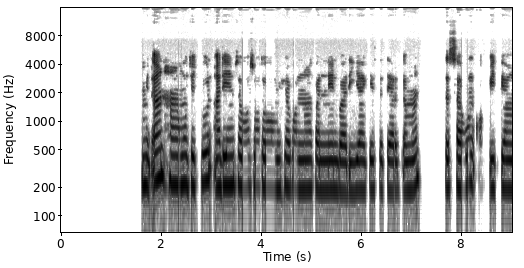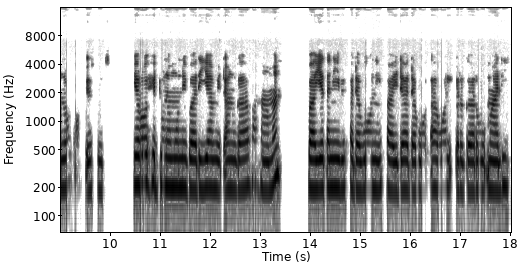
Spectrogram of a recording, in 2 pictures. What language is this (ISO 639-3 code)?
orm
